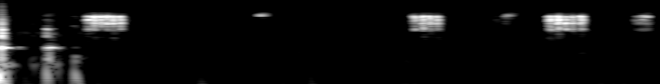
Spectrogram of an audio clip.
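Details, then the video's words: Newly hatched great tit nestlings begging for food inside a nest box: short raspy, hissing bursts in small clusters, opening with a few low knocks and thumps from movement in the box. "Jungvögel im Kohlmeisennest | Hungrige Mäuler wollen gefüttert werden!"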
